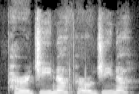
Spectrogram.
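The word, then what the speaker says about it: Perugina: And I made it to fit these Baci candies from Periguina.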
